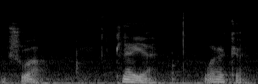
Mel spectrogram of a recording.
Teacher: In many accents of English, including Southern British, this final letter R is not pronounced. At the end of the word, we don't really say we don't really pronounce the R letter.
